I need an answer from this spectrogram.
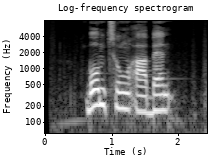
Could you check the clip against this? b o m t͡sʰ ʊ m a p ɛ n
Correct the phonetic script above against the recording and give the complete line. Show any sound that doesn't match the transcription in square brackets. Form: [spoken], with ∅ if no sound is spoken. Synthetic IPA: b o m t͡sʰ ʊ [ŋ] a [b] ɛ n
